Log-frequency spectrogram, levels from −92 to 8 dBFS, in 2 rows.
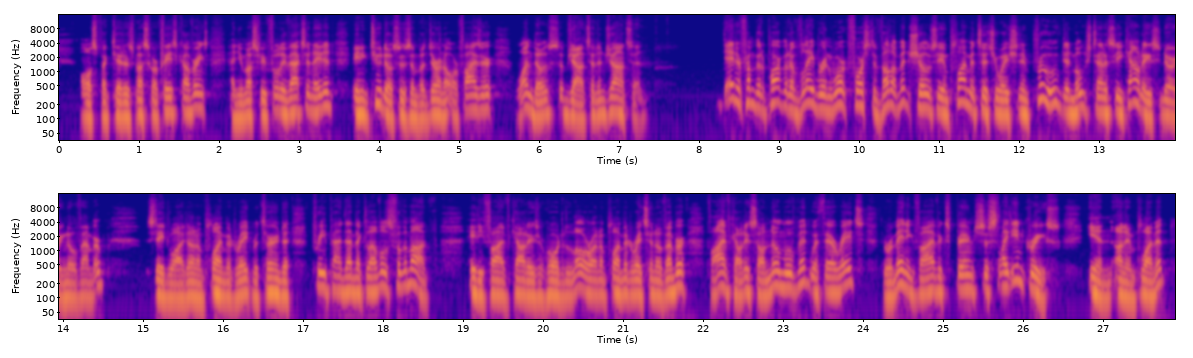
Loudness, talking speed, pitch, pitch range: -28 LUFS, 170 wpm, 135 Hz, 115-160 Hz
